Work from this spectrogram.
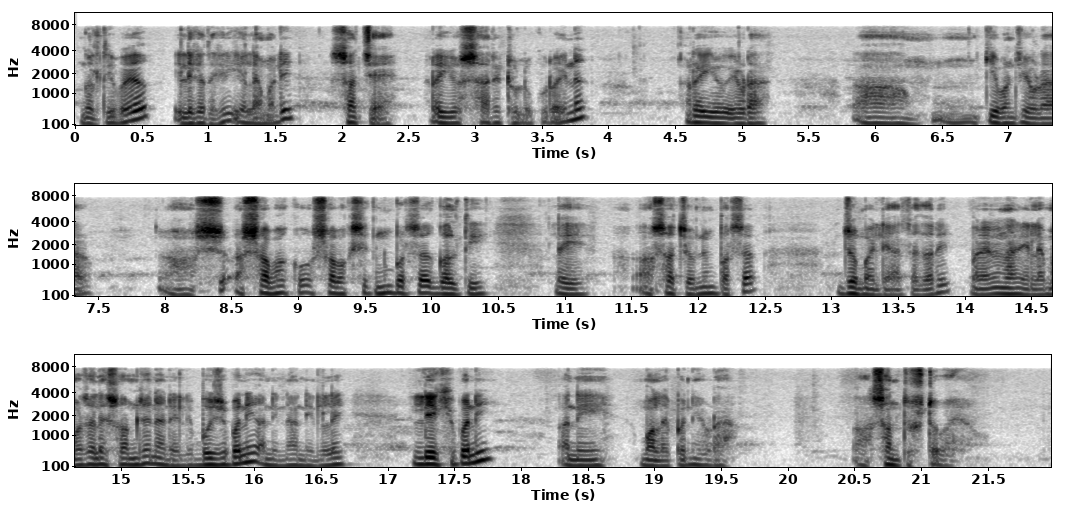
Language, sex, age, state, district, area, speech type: Nepali, male, 45-60, West Bengal, Darjeeling, rural, spontaneous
